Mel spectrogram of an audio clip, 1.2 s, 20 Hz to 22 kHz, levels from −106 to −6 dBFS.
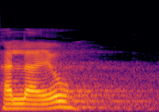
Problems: echo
